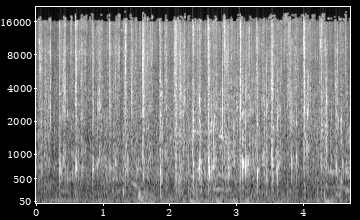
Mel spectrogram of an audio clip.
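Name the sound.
horses' hooves clip-clopping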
